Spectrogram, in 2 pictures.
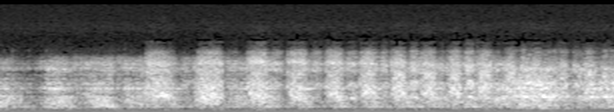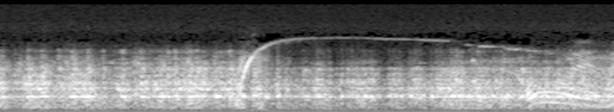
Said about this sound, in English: Listen to that Bearcat motor. Yeah, it sounds like the bear is chasing that cat all around it.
